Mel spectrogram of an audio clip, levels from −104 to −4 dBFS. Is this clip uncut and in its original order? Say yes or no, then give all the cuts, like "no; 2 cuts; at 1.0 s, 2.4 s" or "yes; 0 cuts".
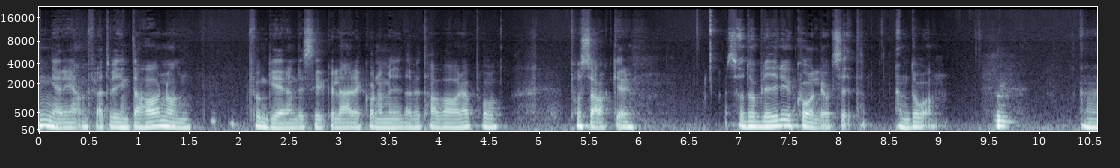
yes; 0 cuts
